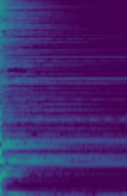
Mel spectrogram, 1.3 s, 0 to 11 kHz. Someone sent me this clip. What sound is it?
This cymbal was recorded in an old session I found from my time at University. I believe the microphone was a AKG 414. Recorded in a studio environment.
cymbal, perc, percussion, ride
